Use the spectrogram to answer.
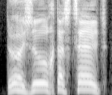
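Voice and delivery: high, loud, drawn-out yell; barked command. A narrator's reading. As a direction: shout the order across the camp. Captor orders tent searched.

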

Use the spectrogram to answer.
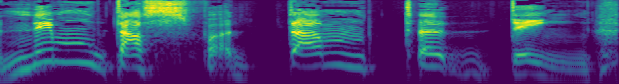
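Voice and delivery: high, loud, slowly hammered words; furious shout. A narrator's reading. Baroness surrendering the stone under threat, furious shout. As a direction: shout it out, bitterly giving in. Seraphine angrily gives up the stone.

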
